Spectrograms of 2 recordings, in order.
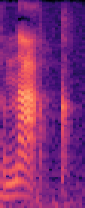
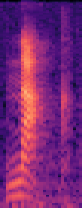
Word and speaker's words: knack: The K is silent, so it's not knack, okay? It is knack.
